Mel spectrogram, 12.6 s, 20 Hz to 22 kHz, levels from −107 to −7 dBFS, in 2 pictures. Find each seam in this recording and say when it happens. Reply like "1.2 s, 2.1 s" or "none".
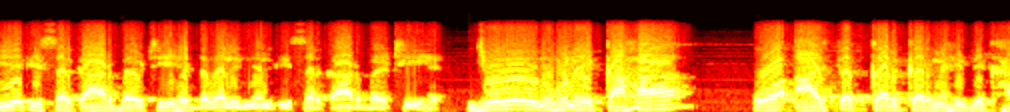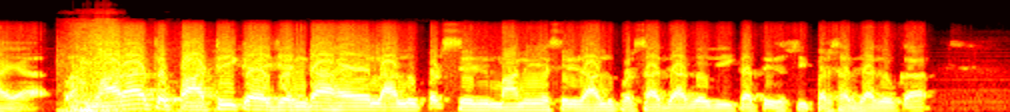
2.8 s, 6.6 s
